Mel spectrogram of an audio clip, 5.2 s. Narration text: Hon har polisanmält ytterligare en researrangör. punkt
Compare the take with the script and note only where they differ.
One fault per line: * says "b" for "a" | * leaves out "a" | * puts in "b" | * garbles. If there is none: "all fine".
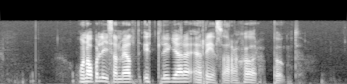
all fine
